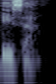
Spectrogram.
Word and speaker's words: Isa: ¿Cómo se Isa, llama? así lo ¿Isa? pronuncian. ¿Se llama? Isa.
